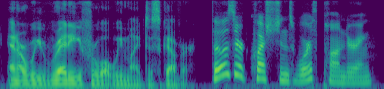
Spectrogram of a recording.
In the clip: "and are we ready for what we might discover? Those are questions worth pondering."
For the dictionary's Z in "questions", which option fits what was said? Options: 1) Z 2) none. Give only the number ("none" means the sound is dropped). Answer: 1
